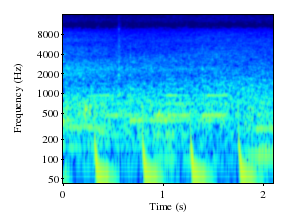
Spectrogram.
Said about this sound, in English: You can actually feel the mist coming off of the waterfall.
